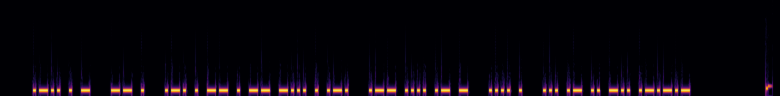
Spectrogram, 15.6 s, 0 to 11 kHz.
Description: Morse code, heard as a keyed tone, about 19 wpm, 700 Hz. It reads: LET ME REMEMBER WHAT HE SAID.
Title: Sentences from Top 400 Words 20wpm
